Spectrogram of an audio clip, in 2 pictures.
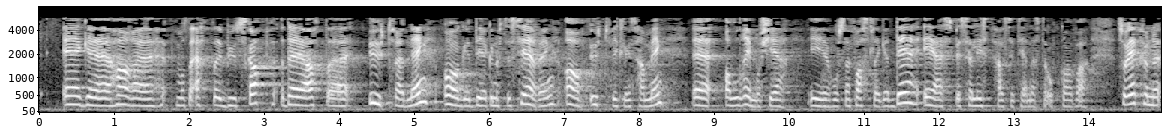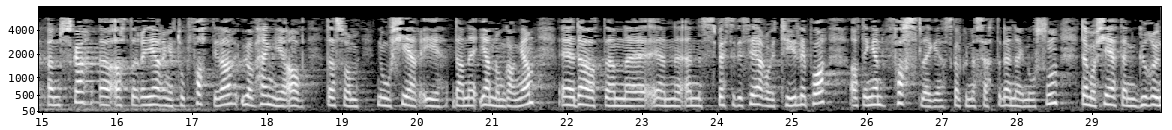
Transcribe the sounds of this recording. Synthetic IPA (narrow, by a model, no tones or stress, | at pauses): ɛɡɦɑɾpʰɔɛnmoːt̪əʔɛt̪bʉːd̪skɑːpd̪ɛɑt̪ | ʉːt̪ʰɾeːd̪nɪŋʔɔɡd̪ɪɑɡnɔst̪ɪseːɾɪŋʔɑʋʉːt̪ʰʋɪklɪŋshɛmːɪŋ | ɑld̪ɾɪmɔɕeː | ɪɦʊsæɪnfɑst̪lɛːɡəd̪ɛɛɾæɪspɛsɪɑlɪst̪hɛlsɪt̪ʰjeːnəst̪əʔɔpɡɑːʋə̰ | sɔɛɡ̚kʰʉnːəœnskəʔɑt̪ɾɛjeːɾɪŋənt̪ʰuːkfɑt̪ːɪd̪ɑːʉɑʋhɛŋːɪəʔɑʋ | d̪̥ɛsɔm | nuːʃeːɾɪd̪ɛnːəjɛnːɔmɡɑŋːənd̪ɛɑt̪ɛnɛnɛnspɛsɪfɪseːɾəɔɛt̪ʰyːd̪lɪpʰɔʔɑt̪ɪŋːənfɑst̪lɛɡəskɑlkʰʉnːəsɛt̪ːəd̪ɛnd̪ɪɑɡnuːsn̩d̪̥ɛmɔʃeːt̪ʰɛnɡɾʉ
